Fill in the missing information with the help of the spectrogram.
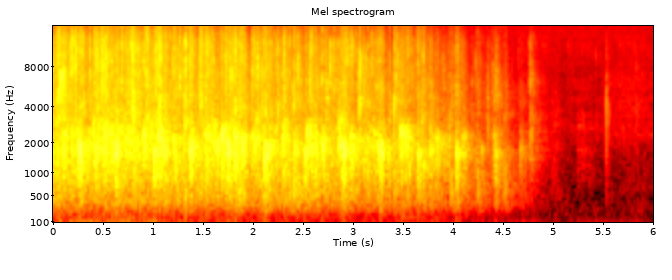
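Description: Audience applauding, many hands clapping at once, thinning out and dying away about five seconds in.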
